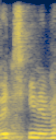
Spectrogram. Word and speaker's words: Idina: Like, even if you're not familiar with Idina Menzel, you can look and... read the name and see that it's not Adele Dazeem. – It's Idina. Like, it's not, like, a hard name to pronounce.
